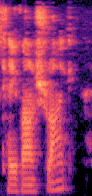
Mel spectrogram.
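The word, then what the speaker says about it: Kayvaan Shrike: the one unit datasheet in this book is pronounced cave on Schrag and I won't cover him in too much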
